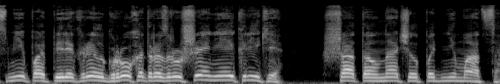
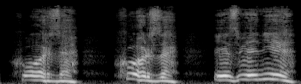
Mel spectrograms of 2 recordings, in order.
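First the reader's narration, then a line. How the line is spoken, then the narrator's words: Sobbing voice. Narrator (Russian): раздался рыдающий голос Мипа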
